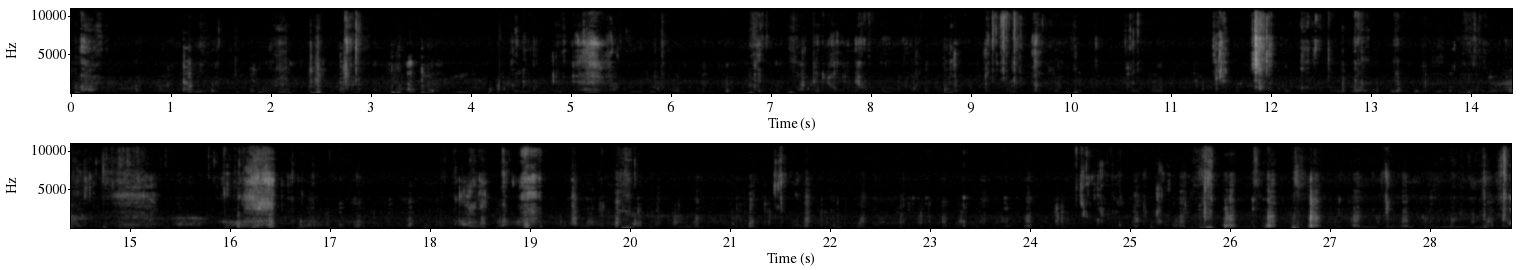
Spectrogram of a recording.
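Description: A person chewing and biting crispy fried food close to the microphone, with irregular sharp crunches among softer chewing.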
